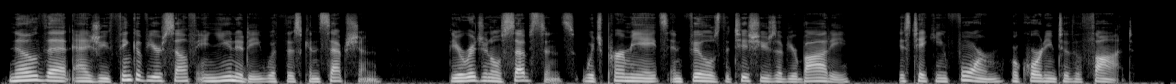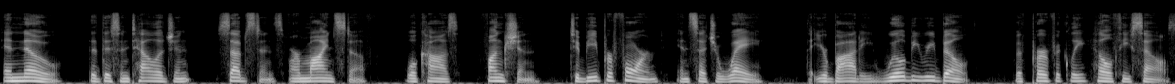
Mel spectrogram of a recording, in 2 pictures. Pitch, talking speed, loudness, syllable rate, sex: 145 Hz, 155 wpm, -19 LUFS, 4.6 syllables/s, female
